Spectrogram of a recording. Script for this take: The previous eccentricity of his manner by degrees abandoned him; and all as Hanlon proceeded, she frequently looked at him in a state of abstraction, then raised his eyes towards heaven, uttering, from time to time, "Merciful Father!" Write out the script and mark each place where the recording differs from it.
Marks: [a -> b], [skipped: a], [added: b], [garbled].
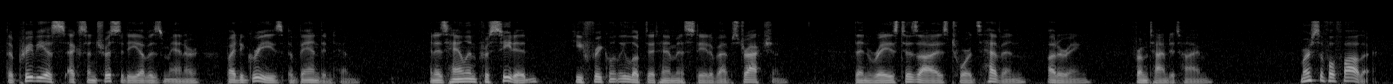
The previous eccentricity of his manner by degrees abandoned him; and [skipped: all] as Hanlon proceeded, [she -> he] frequently looked at him in a state of abstraction, then raised his eyes towards heaven, uttering, from time to time, "Merciful Father!"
